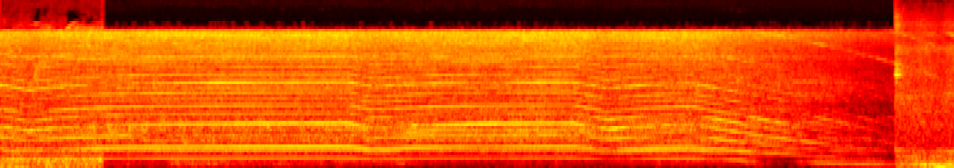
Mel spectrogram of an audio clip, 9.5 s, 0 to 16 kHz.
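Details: Ryu RPL82A electric planer fitted with a Modern M-2900 armature, tested after the repair: clean, steady high motor whine, then smooth wind-down at shutoff with no rubbing or rattle; normal motor run.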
